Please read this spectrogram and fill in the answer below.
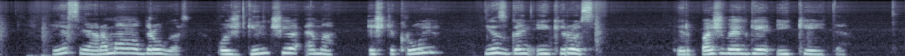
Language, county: Lithuanian, Vilnius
